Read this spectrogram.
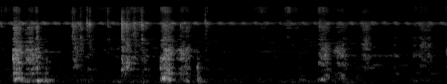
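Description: A knife chops through soft food on a wooden board.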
